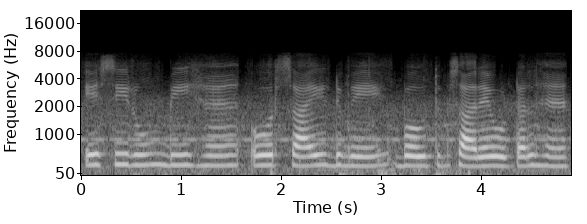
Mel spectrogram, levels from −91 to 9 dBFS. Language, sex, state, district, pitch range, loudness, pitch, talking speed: Hindi, female, Haryana, Jhajjar, 230-250 Hz, -15 LUFS, 235 Hz, 135 wpm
